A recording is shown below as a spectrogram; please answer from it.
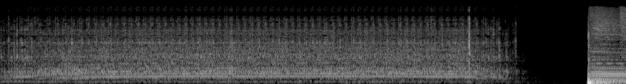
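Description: Film projector sound effect: a steady, rapid mechanical clatter with a faint hum under it, cutting off suddenly about five seconds in. After a short silence, music with drums starts right at the end.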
